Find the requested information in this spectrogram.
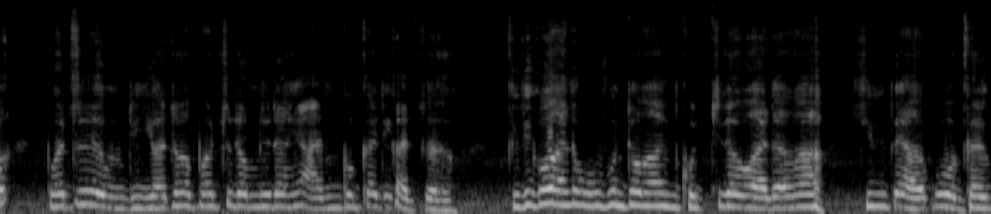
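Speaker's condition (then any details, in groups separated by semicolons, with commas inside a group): Brain lesion disability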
